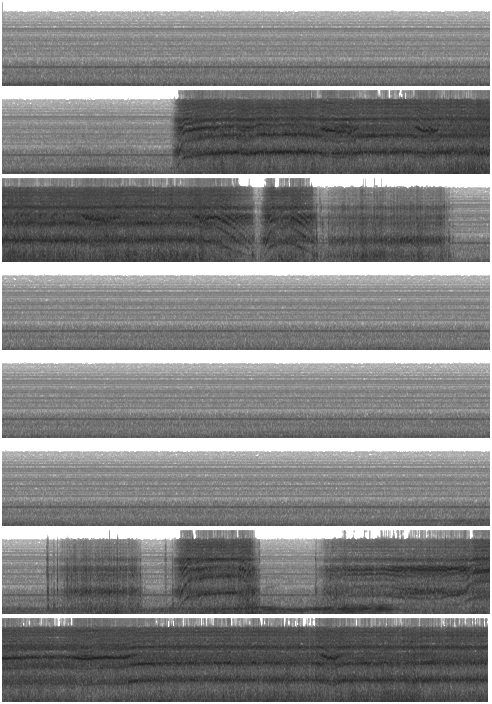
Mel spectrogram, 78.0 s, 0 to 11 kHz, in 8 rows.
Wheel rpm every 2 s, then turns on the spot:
0, 0, 0, 0, 0, 0, 50, 220, 220, 220, 220, 210, 60, 40, 10, 0, 0, 0, 0, 0, 0, 0, 0, 0, 0, 0, 0, 0, 0, 0, 40, 130, 30, 100, 180, 210, 230, 230, 230.
26-30 60-62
